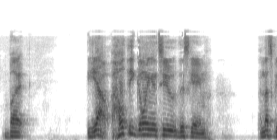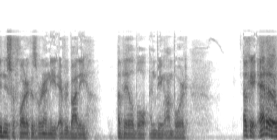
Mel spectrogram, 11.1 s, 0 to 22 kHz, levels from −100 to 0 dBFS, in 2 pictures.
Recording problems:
garbled, watery; badly; nothing above 7.5 kHz
abrupt cut into speech; at the end

